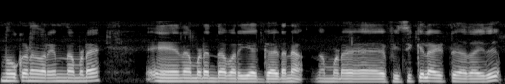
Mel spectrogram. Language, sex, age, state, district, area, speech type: Malayalam, male, 18-30, Kerala, Palakkad, rural, spontaneous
